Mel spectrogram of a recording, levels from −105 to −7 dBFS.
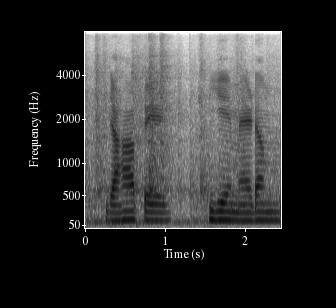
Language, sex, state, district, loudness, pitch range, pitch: Hindi, male, Chhattisgarh, Sukma, -18 LUFS, 120-125 Hz, 125 Hz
